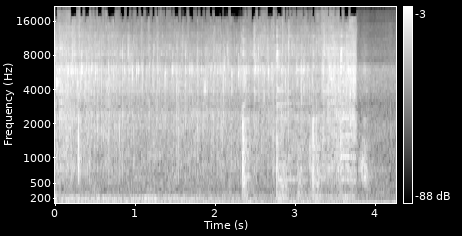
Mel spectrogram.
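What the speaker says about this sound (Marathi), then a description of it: "यात मी आता बारीक चिरलेला कांदा टाकणार आहे" Finely chopped onion frying in oil over cumin seeds, a close continuous sizzle with repeated sharp scraping strokes of a spoon stirring the pan, easing off near the end.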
